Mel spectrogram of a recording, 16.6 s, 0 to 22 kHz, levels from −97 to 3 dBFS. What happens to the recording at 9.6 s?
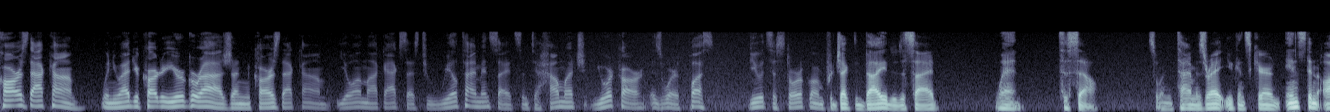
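Automatic gain rising runs from 2.99 s to 10.39 s, after "car to your garage" and before "value to decide". The input fell by about 14 dB, so the gain control slowly added about 11 dB, and at 9.6 s voice and room noise are still swelling together.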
